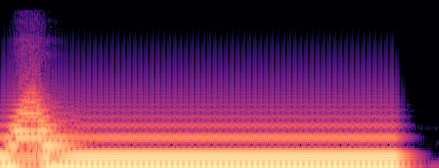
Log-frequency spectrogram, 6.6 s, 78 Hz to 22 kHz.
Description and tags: TX81z Home Base A2
This is a raw wave multi-sample created with a Yamaha TX81z FM synthesizer. It is a dirty sort of bass sound which is gritty at the start and gets rounder at the end. The file is looped correctly so it will play in your favorite sampler/sample player. The filename contains which root note it should be assigned to. This is primarily a bass sound with notes from C1 to D2.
